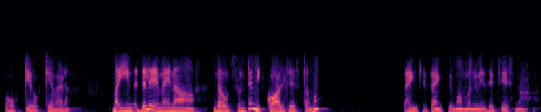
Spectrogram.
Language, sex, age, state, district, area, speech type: Telugu, female, 30-45, Telangana, Hanamkonda, urban, conversation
